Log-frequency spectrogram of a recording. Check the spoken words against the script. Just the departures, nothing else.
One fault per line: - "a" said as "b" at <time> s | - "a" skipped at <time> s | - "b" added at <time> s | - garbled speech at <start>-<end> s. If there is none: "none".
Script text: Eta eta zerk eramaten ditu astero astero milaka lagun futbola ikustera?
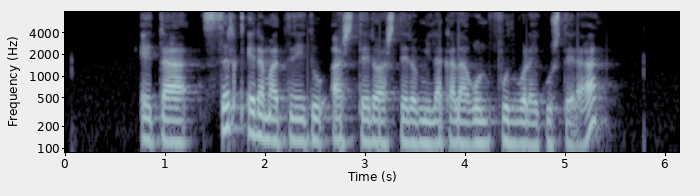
- "eta" skipped at 1.1 s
